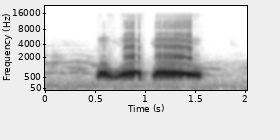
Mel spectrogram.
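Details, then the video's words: Lure coo of a spotted dove meant to provoke and train newly caught birds: two strong, low, hollow notes, the second longer and sliding gently down, preceded by a faint steady tone. "Tiếng chim cu gáy kích bổi nhanh nổi, Tiếng cu gáy mồi thúc luyện bổi"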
